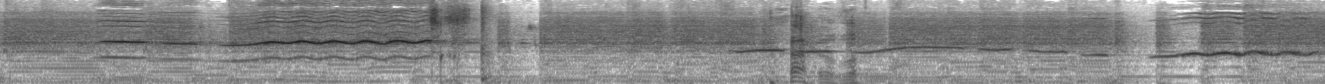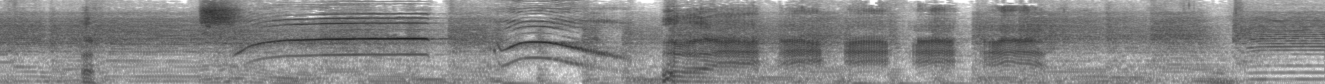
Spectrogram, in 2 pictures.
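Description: A pet bird sings along to a loud rock song, its warbling, whistle-like squawks and wavering calls rising over the music in repeated bursts.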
